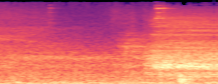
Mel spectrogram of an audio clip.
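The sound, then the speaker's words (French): A loud exhalation through the mouth during a relaxation breathing exercise, heard as a breathy rush that rises out of steady background noise in the final second. “Expirez bruyamment. Oui, par la bouche, lâchez les amarres.”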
